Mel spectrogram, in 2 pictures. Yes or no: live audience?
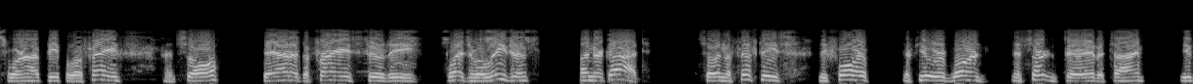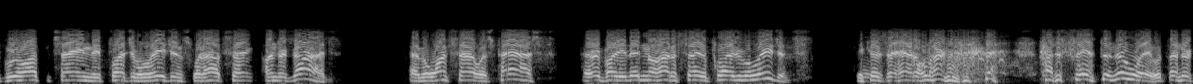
no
